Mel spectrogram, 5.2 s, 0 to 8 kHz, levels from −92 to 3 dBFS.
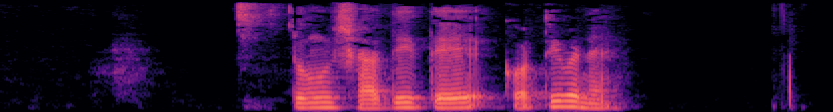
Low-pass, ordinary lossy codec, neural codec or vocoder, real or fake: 7.2 kHz; MP3, 32 kbps; none; real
